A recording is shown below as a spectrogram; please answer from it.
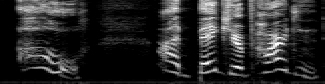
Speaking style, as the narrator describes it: exclaimed in a tone of great dismay

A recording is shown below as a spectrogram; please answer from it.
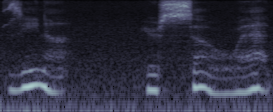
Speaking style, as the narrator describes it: she purred

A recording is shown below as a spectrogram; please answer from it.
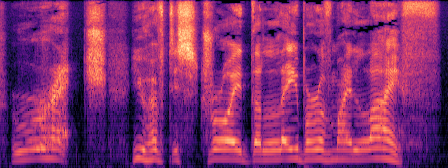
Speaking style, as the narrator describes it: shrieked aloud

